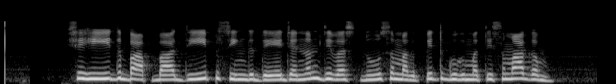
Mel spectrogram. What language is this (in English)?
Punjabi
